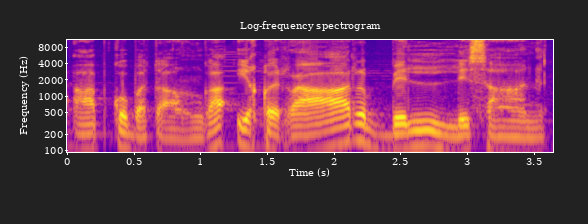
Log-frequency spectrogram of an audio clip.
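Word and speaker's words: اقرار: pronunciation पर ध्यान दीजिए यह है इकरार इक नहीं है इक मत बोलिए इकरार बिल लिसान ठीक है क और क अलग-अलग होते हैं क में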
